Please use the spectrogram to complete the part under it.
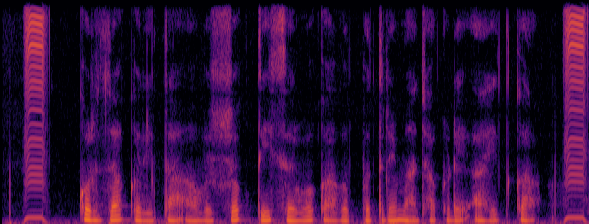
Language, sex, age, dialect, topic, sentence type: Marathi, female, 25-30, Northern Konkan, banking, question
